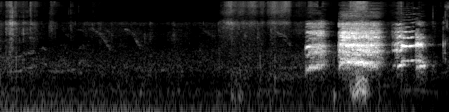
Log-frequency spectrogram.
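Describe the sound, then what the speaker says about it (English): Chickens cluck softly in a coop in the morning, and then a rooster crows loudly and nearby in a few bursts toward the end. "I'm in my chicken coop, looking at my chickens in the morning."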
